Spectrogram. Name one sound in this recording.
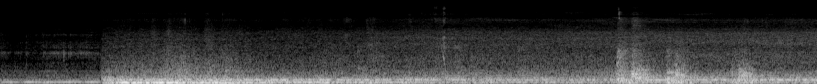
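Cable car machinery rumbles and clanks loudly nearby.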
